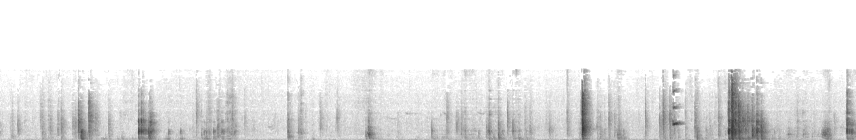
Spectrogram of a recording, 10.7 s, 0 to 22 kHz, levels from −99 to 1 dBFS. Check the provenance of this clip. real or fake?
real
